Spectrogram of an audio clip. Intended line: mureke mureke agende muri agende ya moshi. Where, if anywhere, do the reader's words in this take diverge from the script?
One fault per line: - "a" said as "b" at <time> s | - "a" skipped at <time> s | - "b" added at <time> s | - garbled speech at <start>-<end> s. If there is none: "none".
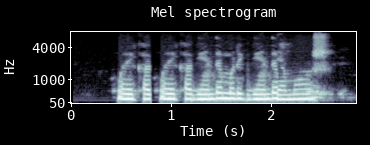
none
